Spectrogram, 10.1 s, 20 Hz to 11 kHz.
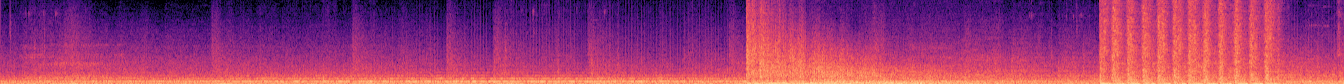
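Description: Automatic-weapon gunfire in the video game XCOM 2, a loud burst of rapid shots standing out over a steady game soundtrack, followed by a second sharp volley near the end.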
